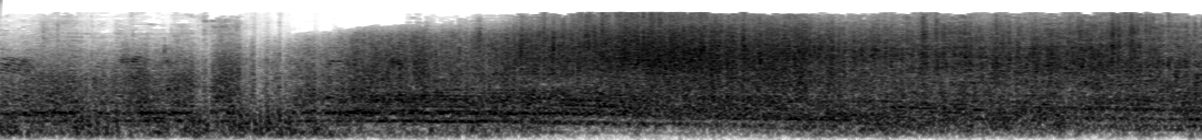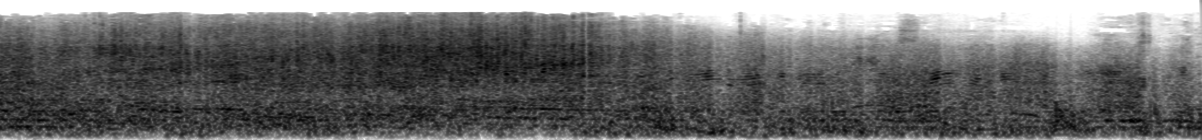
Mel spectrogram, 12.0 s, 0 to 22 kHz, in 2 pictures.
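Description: A pack of NASCAR Xfinity Series stock cars' V8 engines at full throttle passing the grandstand, many engine notes overlapping and falling in pitch as they go by. The sound swells to its loudest in the middle and eases off near the end.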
